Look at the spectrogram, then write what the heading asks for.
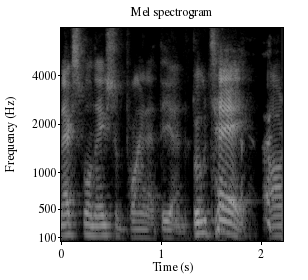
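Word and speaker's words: Boutte: thing it says is bootay pronounced boo Dash capital t a y so it's all right there it is like with an explanation point at the end boote all right I like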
